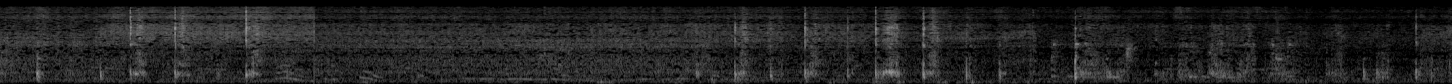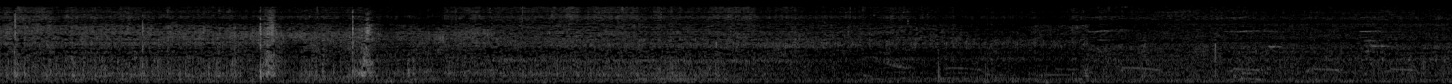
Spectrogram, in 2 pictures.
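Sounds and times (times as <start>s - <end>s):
masala sizzling in iron pan: 0.0s - 29.0s
metal spatula scraping and knocking: 7.3s - 15.0s, 17.0s - 18.4s.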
